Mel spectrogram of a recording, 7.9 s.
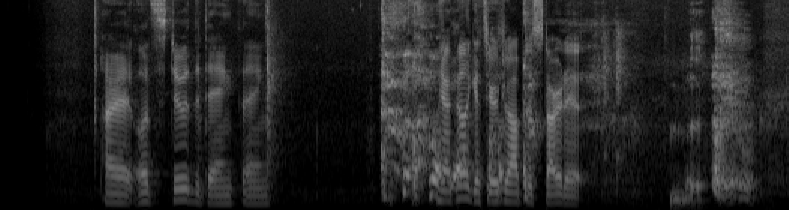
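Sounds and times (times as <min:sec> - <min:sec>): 
speech: 0:01.0 - 0:02.8, 0:04.0 - 0:07.8
person coughing: 0:03.8 - 0:06.1, 0:06.7 - 0:07.6.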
